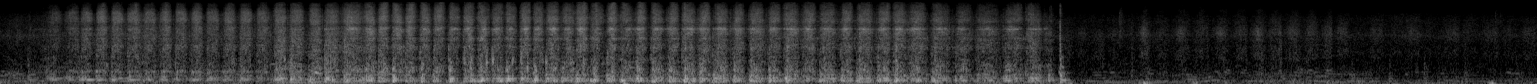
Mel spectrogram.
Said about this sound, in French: Il frotte les pierres, les astique, les récure, les briques.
